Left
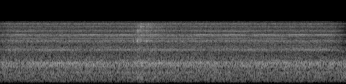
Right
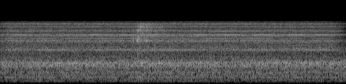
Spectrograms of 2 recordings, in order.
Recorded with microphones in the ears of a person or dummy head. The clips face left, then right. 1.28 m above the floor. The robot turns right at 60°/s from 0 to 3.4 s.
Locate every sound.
1.3 s a dropped coin: 10° left (ahead or behind), 9.5 m; by 1.7 s 30° left (ahead or behind), 9.5 m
